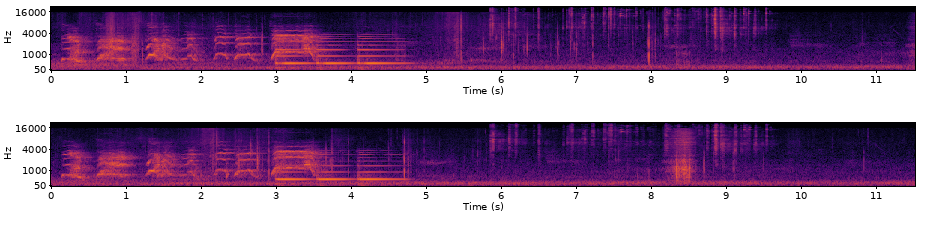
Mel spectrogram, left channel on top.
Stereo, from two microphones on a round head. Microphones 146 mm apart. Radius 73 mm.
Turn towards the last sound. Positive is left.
turn(degrees=30)  # may be behind; listen again after turning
